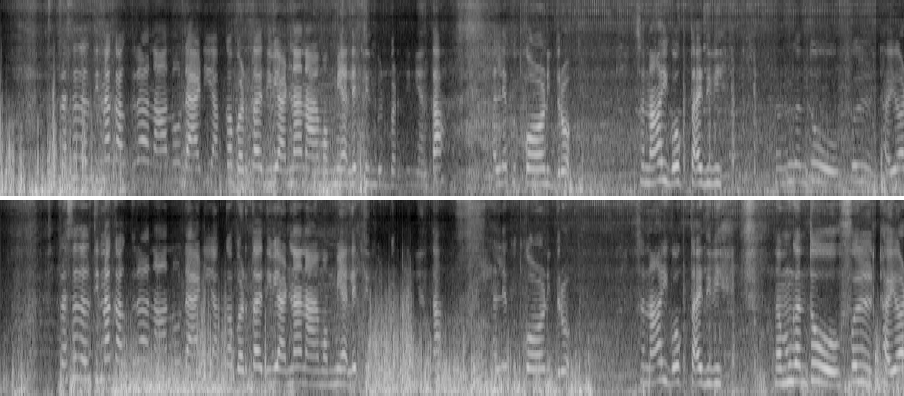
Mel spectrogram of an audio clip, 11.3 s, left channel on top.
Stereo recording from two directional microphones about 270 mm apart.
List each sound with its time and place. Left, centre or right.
0.8 s speech: centre
6.1 s speech: centre
9.9 s speech: right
